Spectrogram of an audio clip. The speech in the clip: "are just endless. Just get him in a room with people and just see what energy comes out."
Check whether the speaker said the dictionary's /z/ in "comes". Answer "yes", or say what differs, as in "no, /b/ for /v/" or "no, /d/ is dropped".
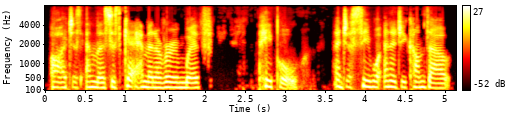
yes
